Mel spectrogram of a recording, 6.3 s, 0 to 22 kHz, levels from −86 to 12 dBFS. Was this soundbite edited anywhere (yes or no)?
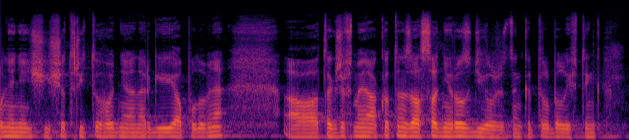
yes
